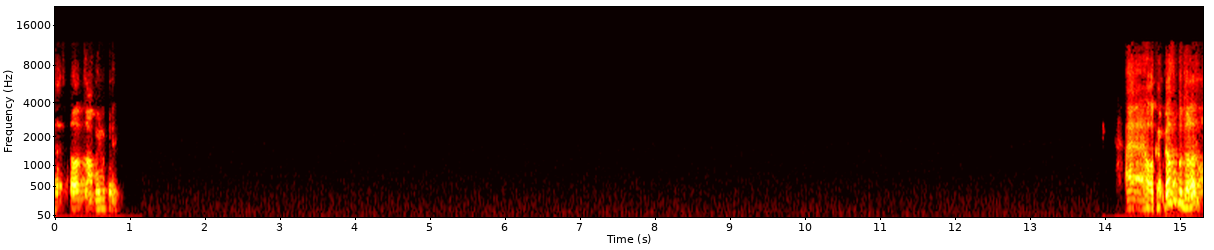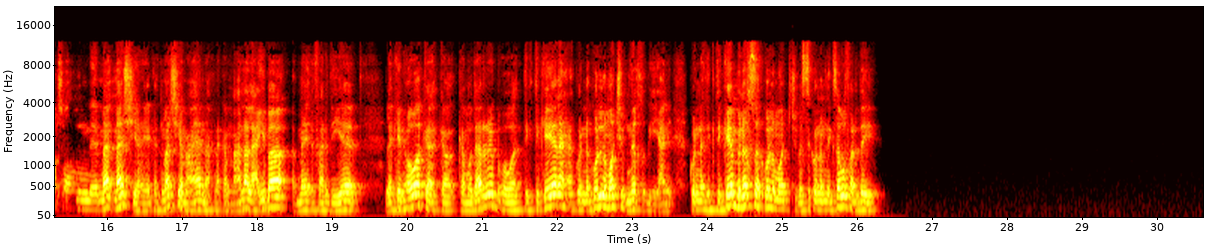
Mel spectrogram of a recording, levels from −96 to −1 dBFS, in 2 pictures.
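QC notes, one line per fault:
25.11–25.15 s, Bluetooth dropout: the speech cuts to silence for about 38 ms, then resumes further along rather than where it stopped, unlike an edit or buffer stall. This likely reflects one wireless audio frame of about 21 ms that never arrived.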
